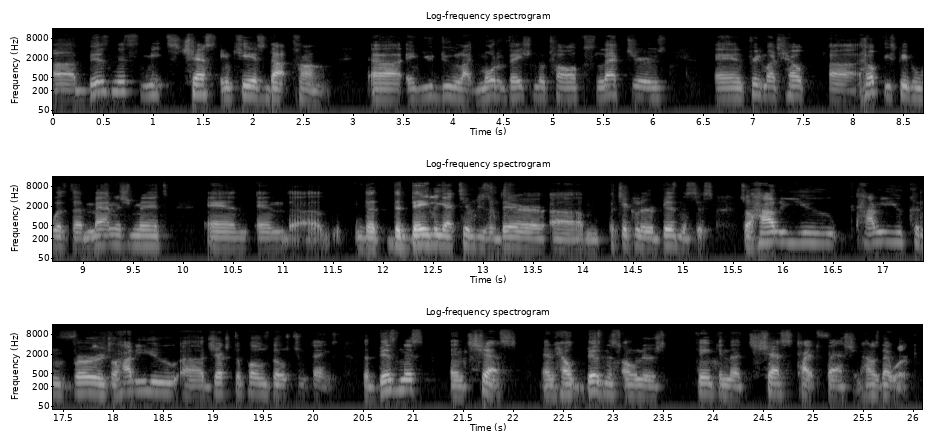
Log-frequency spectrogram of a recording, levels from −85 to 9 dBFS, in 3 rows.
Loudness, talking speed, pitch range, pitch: -30 LUFS, 165 wpm, 115-145 Hz, 130 Hz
